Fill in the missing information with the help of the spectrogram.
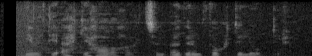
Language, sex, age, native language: Icelandic, male, 13, Lithuanian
